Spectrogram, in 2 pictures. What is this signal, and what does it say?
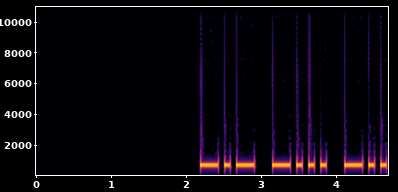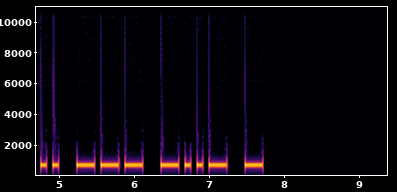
Morse code, heard as a keyed tone, about 15 wpm, 700 Hz. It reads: KB6OXT
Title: USA Call Signs - 6 Characters - Repeated 2x - 15wpm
